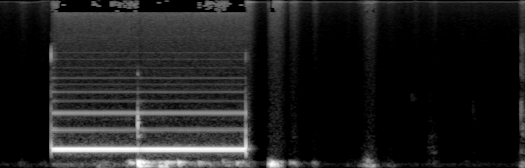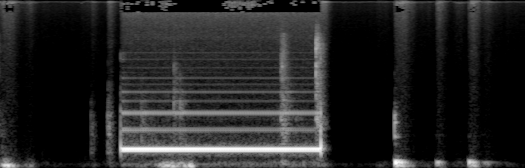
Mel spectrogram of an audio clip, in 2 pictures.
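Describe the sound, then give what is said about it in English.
Two long, steady ringback tones from an outgoing phone call, each about two seconds with a pause between them, with faint low thumps and handling noise around them and no talking. “The anticipation of the phone ringing and you looking just like an iPhone sitting on my fucking coffee table next to the microphone.”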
